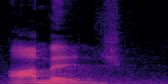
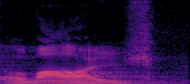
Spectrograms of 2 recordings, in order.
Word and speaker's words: homage: The British version is homage with the H pronounced. Our English-American version is without the H, homage. The French, it comes from France, the word, and they say homage. We don't say that. Our word is homage.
